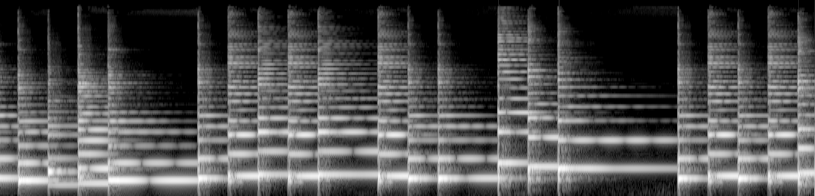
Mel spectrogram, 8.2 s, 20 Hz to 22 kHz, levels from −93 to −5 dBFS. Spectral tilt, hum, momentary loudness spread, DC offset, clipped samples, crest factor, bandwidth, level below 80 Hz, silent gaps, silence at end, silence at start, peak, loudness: -2 dB/octave; none; 8 LU; under 0.1%; under 0.1%; 14 dB; 17 kHz; -68 dBFS; none; 0 s; 0 s; 0 dBFS; -14 LUFS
